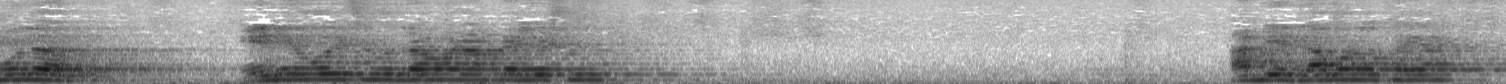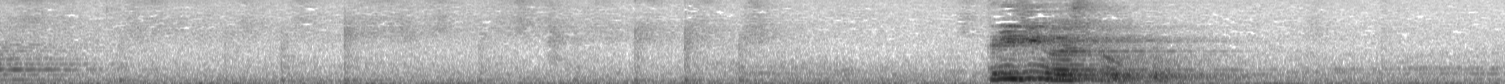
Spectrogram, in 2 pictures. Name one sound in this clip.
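A middle-aged man speaks slowly in drawn-out phrases.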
